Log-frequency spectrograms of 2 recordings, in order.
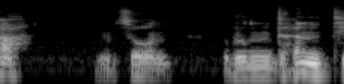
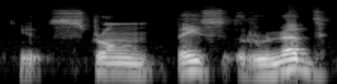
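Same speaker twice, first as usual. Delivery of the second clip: ordinary talk, nothing marked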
